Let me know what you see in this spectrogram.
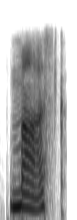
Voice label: "mask", Indian

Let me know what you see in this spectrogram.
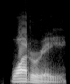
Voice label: "watery", American

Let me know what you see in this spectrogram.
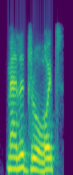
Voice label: "maladroit", Indian

